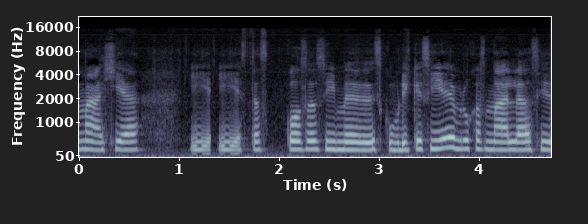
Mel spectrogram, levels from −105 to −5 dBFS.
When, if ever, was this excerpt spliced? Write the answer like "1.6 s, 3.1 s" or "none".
1.3 s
